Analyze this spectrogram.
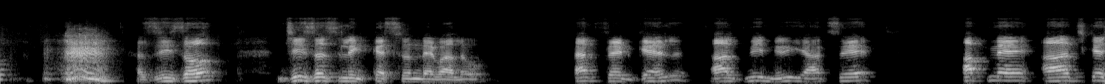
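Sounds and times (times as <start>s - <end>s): man clearing his throat: 0.4s - 1.2s
man talking: 1.2s - 2.2s, 2.8s - 4.9s, 5.8s - 8.7s, 9.6s - 11.0s.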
